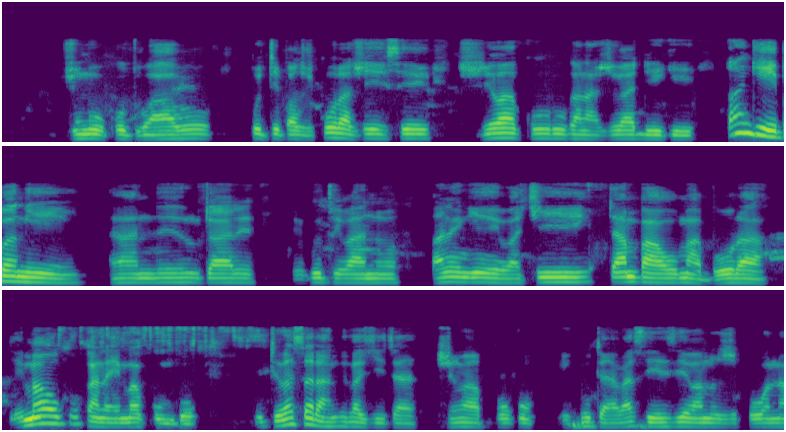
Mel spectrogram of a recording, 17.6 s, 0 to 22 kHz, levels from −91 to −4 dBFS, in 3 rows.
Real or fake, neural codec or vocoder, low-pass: fake; codec, 16 kHz, 4 kbps, X-Codec, HuBERT features, trained on balanced general audio; 7.2 kHz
